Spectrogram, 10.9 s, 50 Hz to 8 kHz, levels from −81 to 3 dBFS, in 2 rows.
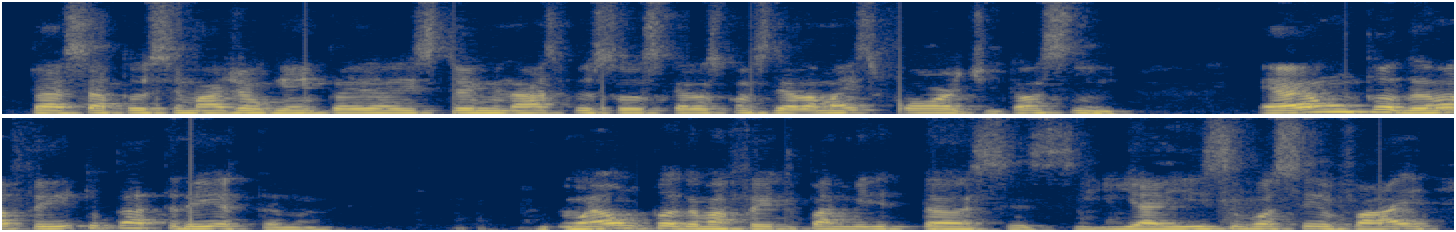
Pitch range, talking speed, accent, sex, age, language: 140-160 Hz, 200 wpm, Brazilian, male, 20-39, Portuguese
